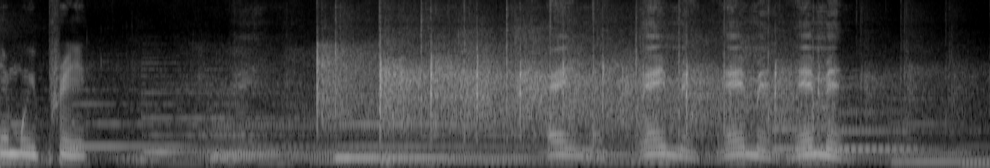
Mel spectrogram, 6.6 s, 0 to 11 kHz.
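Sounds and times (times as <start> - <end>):
speech: 0.0 - 0.7, 3.7 - 6.1
audience hand clapping: 2.0 - 6.5.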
